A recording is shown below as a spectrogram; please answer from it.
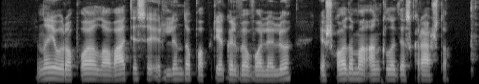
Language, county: Lithuanian, Vilnius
